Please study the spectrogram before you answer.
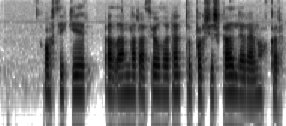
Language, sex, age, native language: Icelandic, female, 40-49, Icelandic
